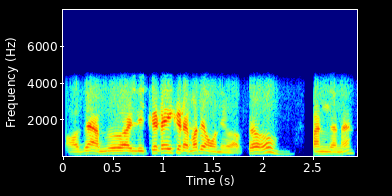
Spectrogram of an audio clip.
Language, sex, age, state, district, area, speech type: Nepali, male, 30-45, West Bengal, Kalimpong, rural, conversation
